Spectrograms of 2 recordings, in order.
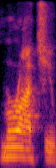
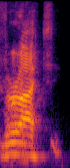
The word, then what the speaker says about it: Mariachi: Mariachi, you do that. Yes, there's more vowels in my name than I pronounce. I just make it simple for folks. It's Marachi will do it. Marachi.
